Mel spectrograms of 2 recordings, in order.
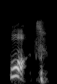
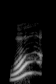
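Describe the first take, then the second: First: It sounds annoyed and irritated. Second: It sounds surprised. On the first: The speaker is irritated. "it's showing sort of annoyance, I guess, um, irritation" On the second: The speaker is surprised. "said in a completely different way, and actually it's showing surprise"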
